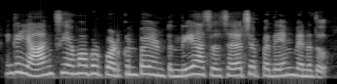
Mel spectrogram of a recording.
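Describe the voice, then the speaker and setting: A woman's voice: fairly high pitch, rapid-fire, a bit bright, highs cut off. A woman casually retelling a drama scene by scene in a chatty way, quoting the characters' lines as she goes. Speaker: drama recap narrator. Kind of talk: casual storytelling recap.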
